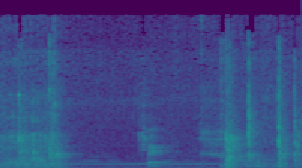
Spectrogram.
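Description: A sewing machine locking stitches at zero stitch length on a bedsheet robe, a few short mechanical bursts of needle clatter, close up and alone.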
